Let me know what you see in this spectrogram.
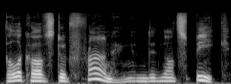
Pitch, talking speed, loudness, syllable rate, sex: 155 Hz, 180 wpm, -15 LUFS, 4.4 syllables/s, male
